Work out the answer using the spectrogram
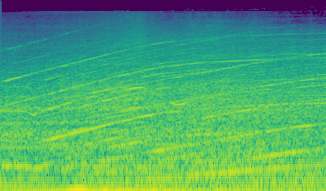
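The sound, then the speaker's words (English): A starship freighter's drive core spins up for an emergency launch, a loud continuous deep rumble with layered whining tones that glide steadily upward throughout. “The Centurion freighter's drive core was spinning up for emergency launch procedures.”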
